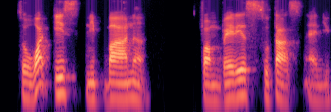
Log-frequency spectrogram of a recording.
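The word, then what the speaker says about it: nibbāna: Not n i b a n a not nibbana. Nip ber. So what is nibbana from various sutas and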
